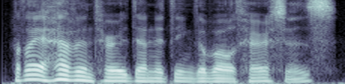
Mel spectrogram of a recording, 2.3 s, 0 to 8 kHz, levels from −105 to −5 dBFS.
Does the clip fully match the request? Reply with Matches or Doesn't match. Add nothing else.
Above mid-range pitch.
Doesn't match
